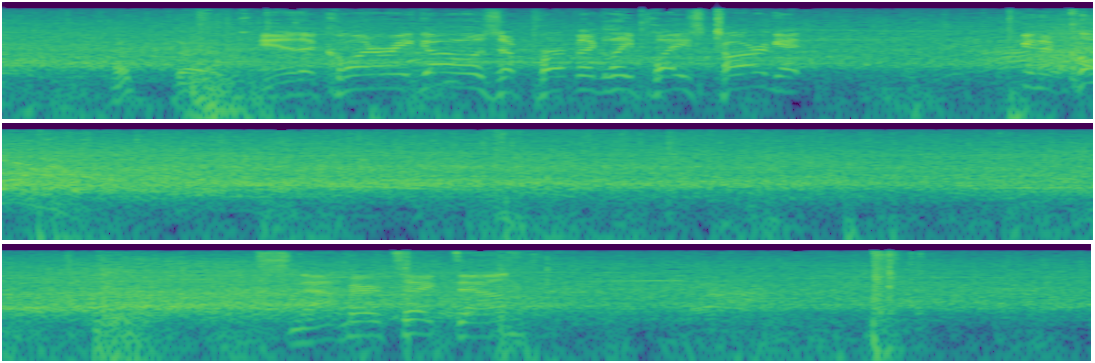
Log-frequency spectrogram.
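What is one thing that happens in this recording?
Heavy thuds ring out as wrestlers slam each other on the ring.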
